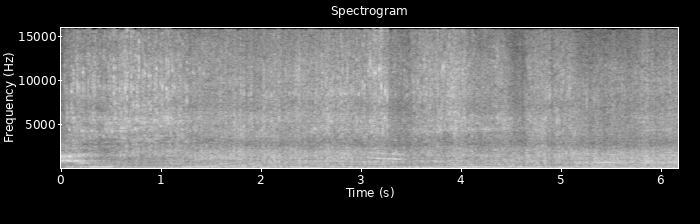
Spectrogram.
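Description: Several demolition derby cars' engines running loud and revving together as the wrecked cars shove against one another.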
